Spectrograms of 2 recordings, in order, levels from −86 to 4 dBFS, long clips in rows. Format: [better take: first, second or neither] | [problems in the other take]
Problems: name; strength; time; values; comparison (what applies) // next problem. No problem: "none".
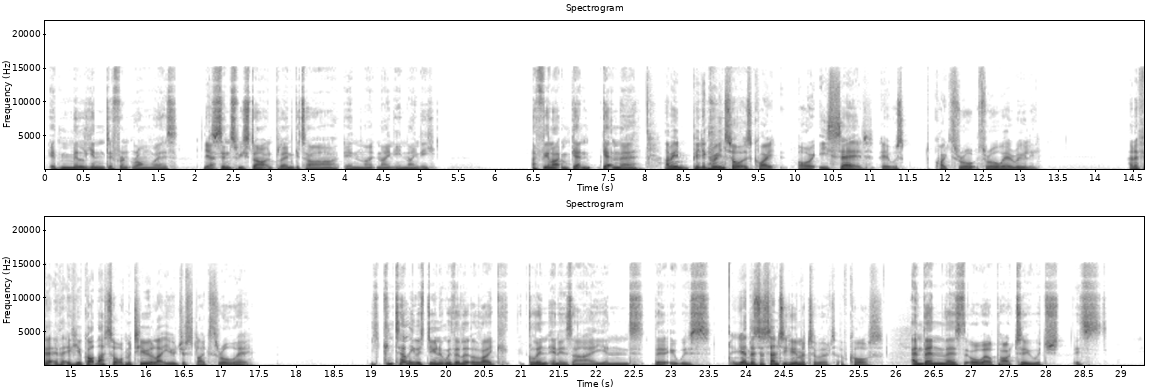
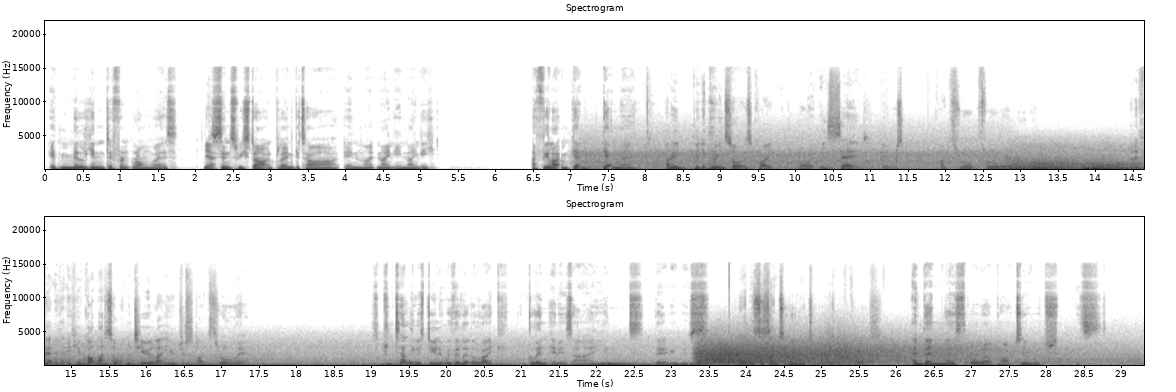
first | rain or running water; very loud; from 7 s on; 2 dB above the speech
